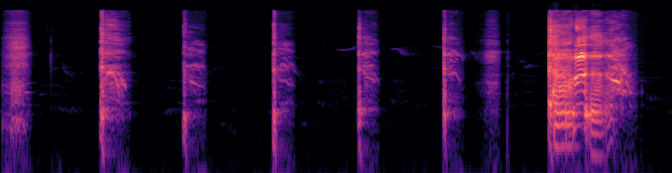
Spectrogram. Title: Barky Cough (f)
